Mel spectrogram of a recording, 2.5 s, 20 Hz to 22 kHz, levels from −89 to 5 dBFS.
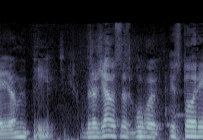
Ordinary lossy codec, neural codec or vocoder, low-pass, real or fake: MP3, 48 kbps; codec, 32 kHz, 1.9 kbps, SNAC; 14.4 kHz; fake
